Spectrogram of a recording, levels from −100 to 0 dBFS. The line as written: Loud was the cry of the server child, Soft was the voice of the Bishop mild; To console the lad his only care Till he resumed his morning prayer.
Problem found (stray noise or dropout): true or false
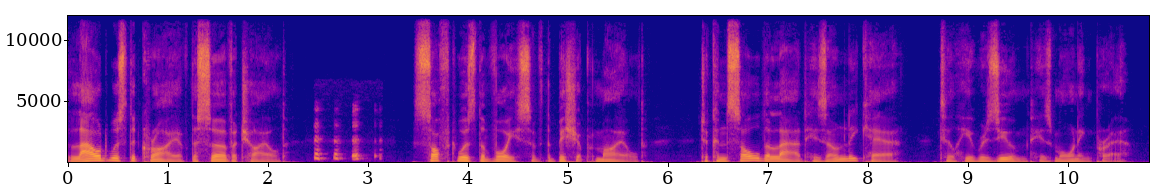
true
